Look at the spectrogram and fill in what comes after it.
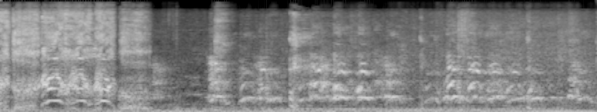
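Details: Dog making funny, wavering vocal sounds: runs of short, whiny yips and moans that bend up and down in pitch, coming fast and unevenly over a rough, noisy background.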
